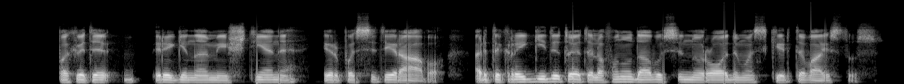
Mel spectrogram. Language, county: Lithuanian, Šiauliai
